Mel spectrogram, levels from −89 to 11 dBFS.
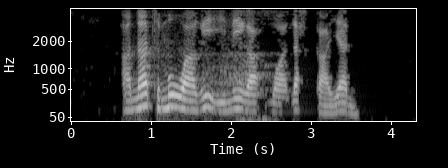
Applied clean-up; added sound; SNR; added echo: classical method spectral subtraction.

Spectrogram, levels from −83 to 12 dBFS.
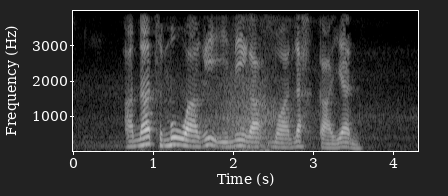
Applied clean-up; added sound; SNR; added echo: none; Cricket; 17 dB; none.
